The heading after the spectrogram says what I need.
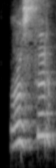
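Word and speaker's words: عسر: उसर के लिए आपको पता है आइन की जो आवाज है अरबी में, उसके लिए आपको गले में से आवाज निकालनी होती है, जो सही तजवीद प्रोनाउंसिएशन है।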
